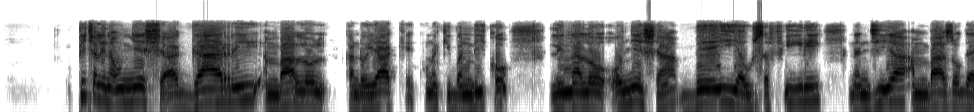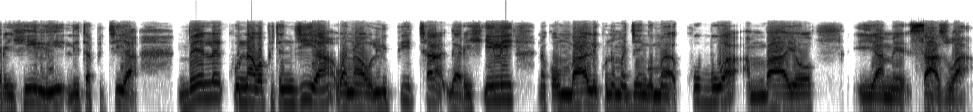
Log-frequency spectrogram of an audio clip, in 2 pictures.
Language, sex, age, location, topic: Swahili, male, 25-35, Nairobi, government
